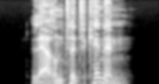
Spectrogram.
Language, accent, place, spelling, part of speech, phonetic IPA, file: German, Germany, Berlin, lerntet kennen, verb, [ˌlɛʁntət ˈkɛnən], De-lerntet kennen.ogg
- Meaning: inflection of kennen lernen: 1. second-person plural preterite 2. second-person plural subjunctive II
